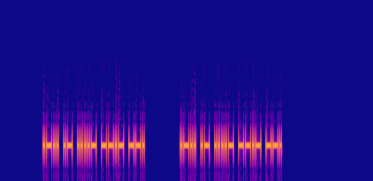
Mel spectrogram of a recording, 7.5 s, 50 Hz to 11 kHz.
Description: Morse code, heard as a keyed tone, about 36 wpm, 700 Hz. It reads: LA4QG LA4QG
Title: DXCC-100 Call Signs - 5 Characters - Repeated 2x - 35wpm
